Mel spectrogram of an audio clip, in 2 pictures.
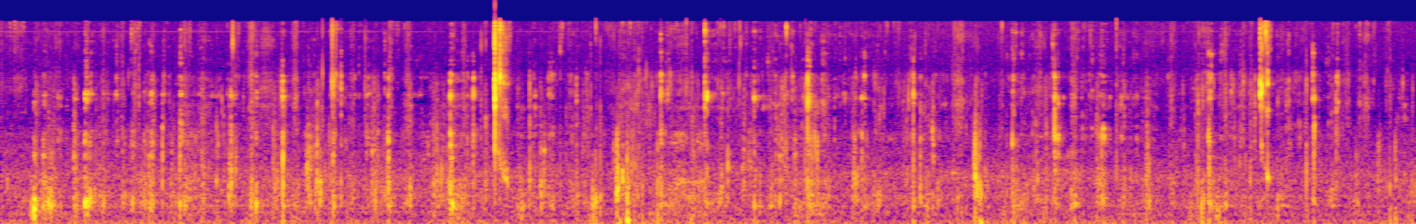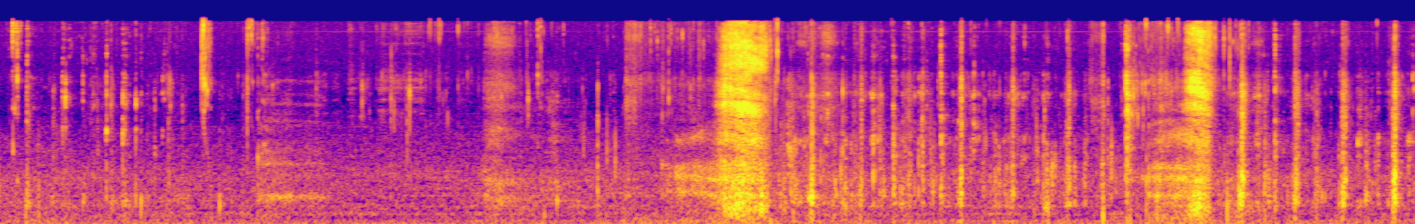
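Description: A person chewing and crunching food close to the microphone, with frequent small wet clicks. Two louder eating sounds come about two-thirds of the way through and again near the end.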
